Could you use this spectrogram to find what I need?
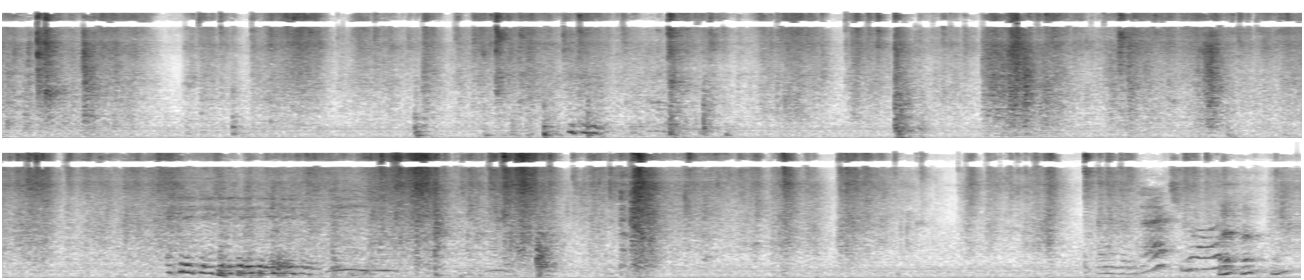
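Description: Paper and tissue rustle and crinkle as a gift is unwrapped.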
